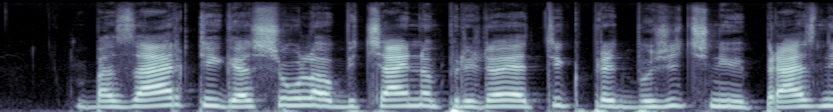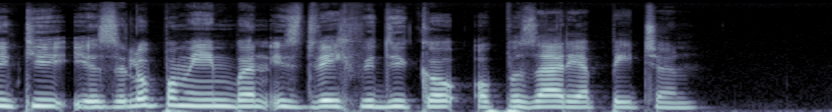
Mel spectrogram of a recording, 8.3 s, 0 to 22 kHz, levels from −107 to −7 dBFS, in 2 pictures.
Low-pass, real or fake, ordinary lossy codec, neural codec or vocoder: 19.8 kHz; fake; none; vocoder, 44.1 kHz, 128 mel bands every 256 samples, BigVGAN v2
